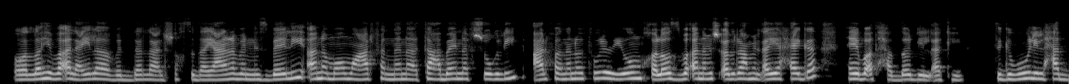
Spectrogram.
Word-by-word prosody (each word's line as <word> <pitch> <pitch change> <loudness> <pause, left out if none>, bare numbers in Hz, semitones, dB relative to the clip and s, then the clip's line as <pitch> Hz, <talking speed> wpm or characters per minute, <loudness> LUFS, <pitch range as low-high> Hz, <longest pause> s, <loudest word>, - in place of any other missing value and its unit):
والله 245 +4 +2
بقى 255 +1 +2
العيلة 240 0 0
بتدلّع 215 +1 -5
الشخص 220 +2 -11
ده، 210 -1 -4
يعني 215 +1 +1
أنا - - 0
بالنسبة 230 0 0
لي 300 +6 +2
أنا 270 0 +1
ماما 255 0 -1
عارفة 240 +3 -2
إن 235 -1 -3
أنا 235 -1 -3
تعبانة 250 +1 0
في 250 - -1
شُغلي، 250 +7 0
عارفة 245 +3 -1
إن 245 - -2
أنا 260 +1 0
طول 275 +2 -4
اليوم 265 +1 +3
خلاص 240 -1 +2
بقى 255 +1 +2
أنا 255 0 0
مش 260 0 +5
قادرة 245 +2 +1
أعمل 255 -2 0
أي 255 +2 +4
حاجة، 260 +8 -1 0.3
هي 255 0 +5
بقى 245 - +2
تحضّر 220 +1 -4
لي 225 -1 -2
الأكل، 205 0 -4 0.3
تجيبه 235 +3 +1
لي 270 -2 +3
لحد 250 -3 -1
245 Hz, 220 wpm, -23 LUFS, 230-255 Hz, 0.3 s, مش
